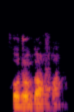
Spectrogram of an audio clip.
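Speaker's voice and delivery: photographer without any final R. Shown as a demonstration. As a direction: end photographer on an open "a". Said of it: "There is no R".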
